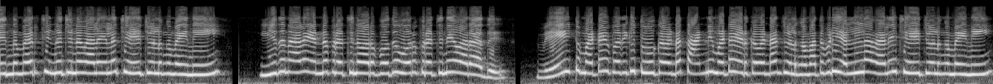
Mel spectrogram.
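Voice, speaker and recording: A woman's voice: extremely high pitch, a bit bright. A woman doing a meddling gossipy village woman. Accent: Tirunelveli Tamil. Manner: meddling, persuasive.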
